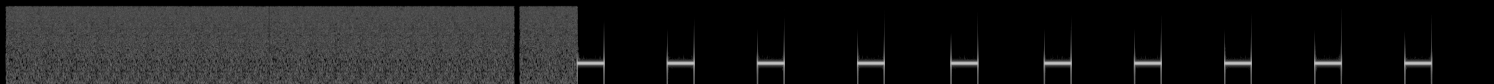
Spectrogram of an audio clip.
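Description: Hiss of TV-style static for about six seconds, with a brief dropout near five seconds, then cutting off abruptly. Then ten short electronic beeps at one steady pitch, about one a second, as in a video countdown leader.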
